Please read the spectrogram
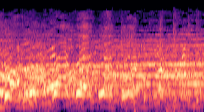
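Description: A group of people laughing together, several voices overlapping.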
